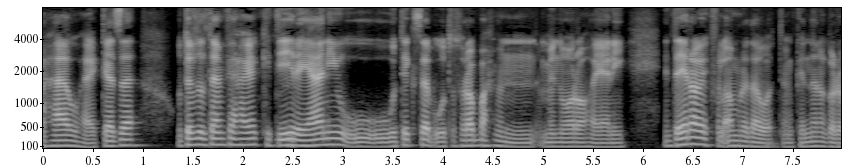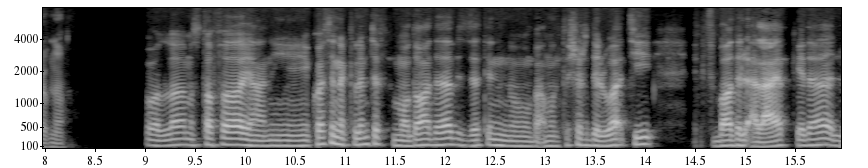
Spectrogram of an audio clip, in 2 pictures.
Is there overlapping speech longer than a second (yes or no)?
no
